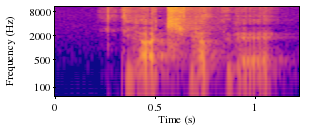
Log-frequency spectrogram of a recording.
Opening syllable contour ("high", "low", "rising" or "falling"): low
